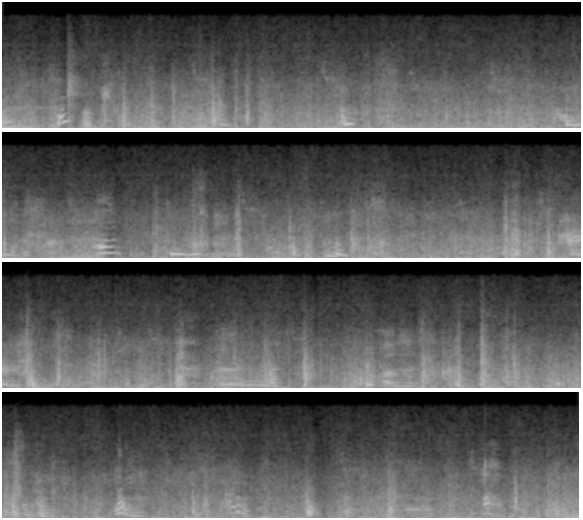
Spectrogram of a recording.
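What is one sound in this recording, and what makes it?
Two boys scuffle and grapple.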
